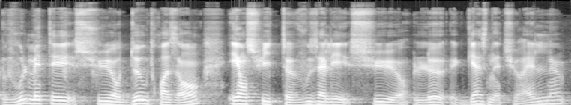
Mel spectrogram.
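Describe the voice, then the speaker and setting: Male morning market-briefing host, lowish pitch, live analyst commentary, step-by-step explanations for listeners. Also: darkish tone. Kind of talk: live financial market commentary with audience questions.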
